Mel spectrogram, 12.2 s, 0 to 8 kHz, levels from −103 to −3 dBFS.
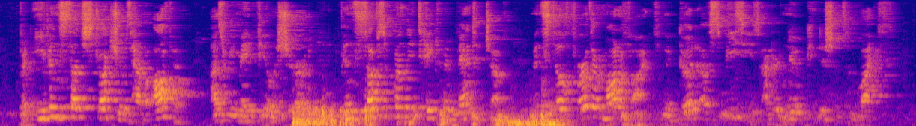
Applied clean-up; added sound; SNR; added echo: classical method WPE with log-MMSE.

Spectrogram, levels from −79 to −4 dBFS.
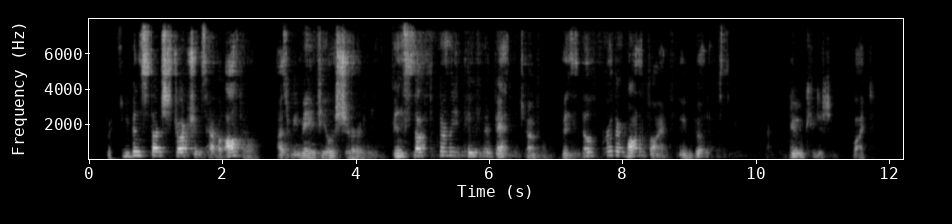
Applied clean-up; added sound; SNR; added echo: neural mask model DeepFilterNet 3.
